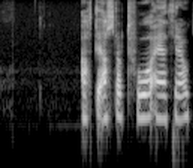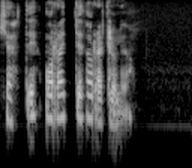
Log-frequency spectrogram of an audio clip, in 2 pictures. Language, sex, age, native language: Icelandic, female, 20-29, Icelandic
